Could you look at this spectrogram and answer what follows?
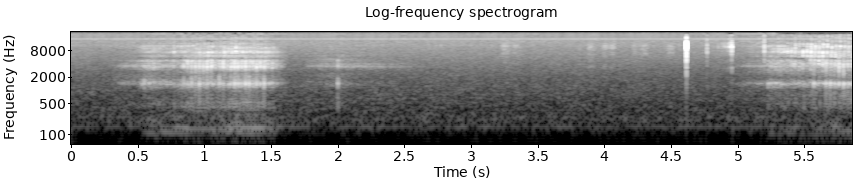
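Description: Two hissing, fluttering breaths with a quiet pause between, in a small quiet room; ordinary snoring.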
